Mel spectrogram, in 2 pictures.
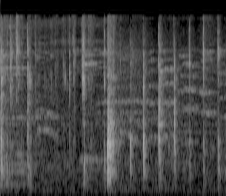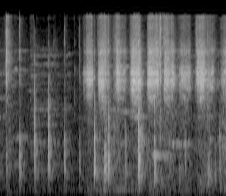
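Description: Spoon or spatula stirring cake batter by hand, knocking and scraping against the mixing bowl in a run of quick clicks that turns faster and louder about four seconds in.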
